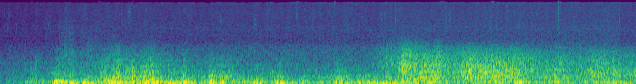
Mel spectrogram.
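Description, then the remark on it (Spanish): A thunderstorm, given as an example of brown noise, with deep, rolling thunder rumbling continuously over steady rain, loud and low-pitched, swelling again toward the end with no voices present. “Sonidos comparables con un oleaje más fuerte o una tormenta con truenos.”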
